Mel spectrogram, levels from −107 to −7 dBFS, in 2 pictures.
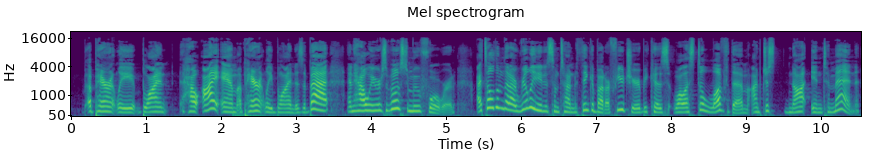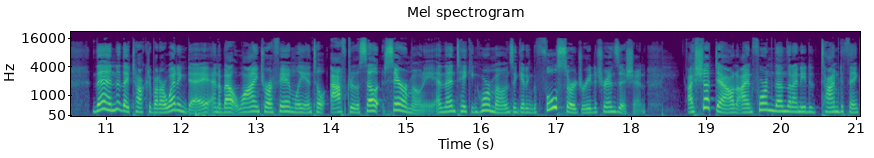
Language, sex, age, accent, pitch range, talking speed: English, female, 20-39, American, 195-265 Hz, 240 wpm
